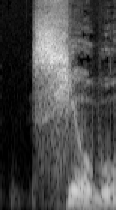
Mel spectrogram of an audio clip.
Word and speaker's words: Xiaobo: Xiaobo, on prononce ça. Hein. Le X, en l'occurrence, comme deux S.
